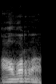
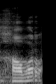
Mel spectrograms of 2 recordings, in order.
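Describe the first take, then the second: First: It starts with no h sound. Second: It starts with an audible h sound. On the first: The speaker calls it right. "എച്ച് silent ആണ്" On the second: The speaker calls it wrong. "ഇത് ഹവർ അല്ല"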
